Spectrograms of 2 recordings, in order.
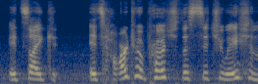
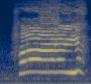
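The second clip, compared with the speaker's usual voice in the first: high, loud squeaked hello; mock-nervous greeting that shoots way up; 12 dB louder than usual. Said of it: "like, I get nervous".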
